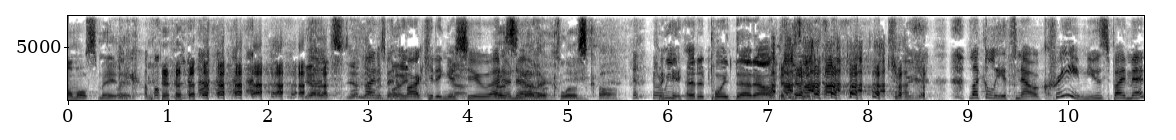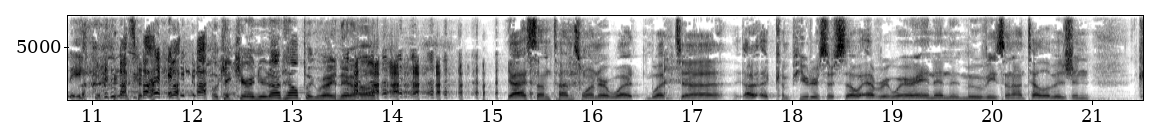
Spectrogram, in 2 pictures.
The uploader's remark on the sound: Live in Richmond, VA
